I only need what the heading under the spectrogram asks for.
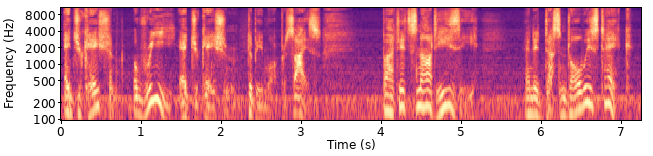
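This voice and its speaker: An actor playing a smug, cryptic intellectual schemer in a video game, lecturing deliberately. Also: male voice, very animated. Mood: lecturing, assured. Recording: clearly noisy, rumbling ambience. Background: ambient noise.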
